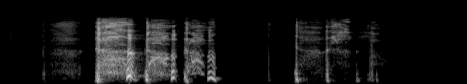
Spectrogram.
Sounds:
Cough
